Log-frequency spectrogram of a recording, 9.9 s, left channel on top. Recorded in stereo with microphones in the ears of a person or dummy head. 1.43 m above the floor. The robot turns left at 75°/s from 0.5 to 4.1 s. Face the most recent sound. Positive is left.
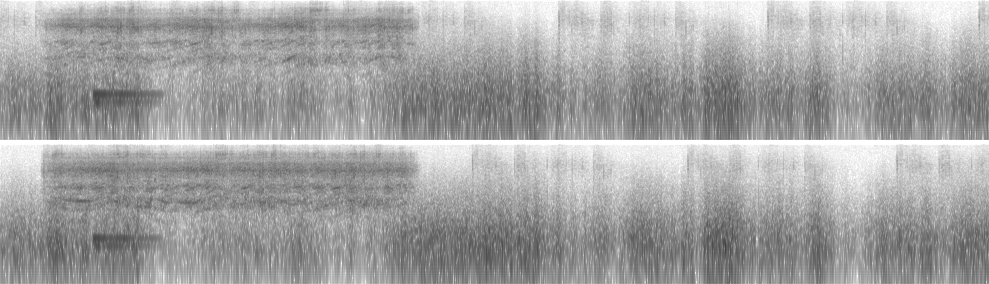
turn(degrees=-75)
